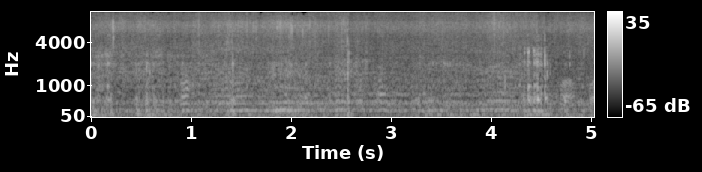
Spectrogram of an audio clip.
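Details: Tree-hole beehive during a honey harvest, GoPro Hero5 Black: honey bees give an even, low buzzing drone with soft pitch wobbles, faint taps and rustles underneath.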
